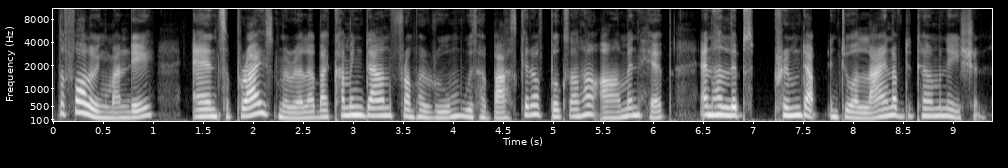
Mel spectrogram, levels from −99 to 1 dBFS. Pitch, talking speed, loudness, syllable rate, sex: 200 Hz, 205 wpm, -17 LUFS, 5.8 syllables/s, female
